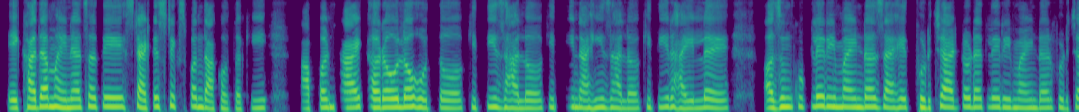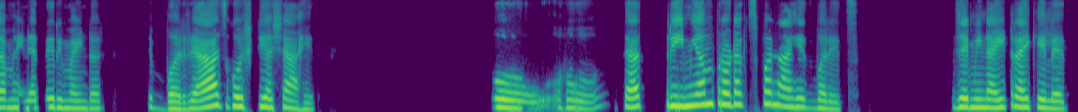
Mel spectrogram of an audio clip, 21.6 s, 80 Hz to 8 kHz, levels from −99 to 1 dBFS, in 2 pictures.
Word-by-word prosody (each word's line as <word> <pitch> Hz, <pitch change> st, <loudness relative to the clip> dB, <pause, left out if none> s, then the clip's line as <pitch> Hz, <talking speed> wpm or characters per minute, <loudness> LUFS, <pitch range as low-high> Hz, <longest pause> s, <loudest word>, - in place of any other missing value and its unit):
एखाद्या 225 Hz, +4 st, +3 dB
महिन्याचं 220 Hz, 0 st, +3 dB
ते 235 Hz, -1 st, +4 dB
स्टॅटिस्टिक्स 235 Hz, +3 st, -1 dB
पण 235 Hz, -2 st, +2 dB
दाखवतं 185 Hz, -3 st, -3 dB
की 200 Hz, 0 st, -5 dB, 0.4 s
आपण 215 Hz, +4 st, -1 dB
काय 215 Hz, +1 st, +2 dB
ठरवलं 220 Hz, +1 st, +5 dB
होत, 220 Hz, -3 st, +1 dB, 0.3 s
किती 230 Hz, +1 st, -2 dB
झालं, 200 Hz, -1 st, -1 dB
किती 230 Hz, +1 st, -7 dB
नाही 215 Hz, 0 st, +1 dB
झालं, 195 Hz, -2 st, -3 dB
किती 225 Hz, +1 st, -4 dB
राहिलंय, 200 Hz, -1 st, -2 dB, 0.4 s
अजून 210 Hz, +3 st, +4 dB
कुठले 245 Hz, +2 st, +1 dB
रिमाइंडर्स 230 Hz, -1 st, +2 dB
आहेत, 215 Hz, 0 st, 0 dB
पुढच्या 220 Hz, +2 st, +1 dB
आठवड्यातले 225 Hz, +1 st, -1 dB
रिमाइंडर, 210 Hz, -1 st, -1 dB
पुढच्या 215 Hz, +1 st, -3 dB
महिन्यातले 210 Hz, +1 st, -3 dB
रिमाइंडर. 195 Hz, -2 st, -3 dB, 0.5 s
हे -, -, -4 dB
बऱ्याच 195 Hz, +8 st, +2 dB
गोष्टी 240 Hz, 0 st, +2 dB
अशा 215 Hz, -1 st, -1 dB
आहेत. 170 Hz, -2 st, -6 dB, 1.8 s
हो, 200 Hz, -2 st, 0 dB
हो. 200 Hz, +3 st, -6 dB, 0.2 s
त्यात 235 Hz, +1 st, +3 dB, 0.2 s
प्रीमियम 265 Hz, +3 st, +5 dB
प्रॉडक्ट्स 295 Hz, -2 st, +1 dB
पण 305 Hz, -3 st, +1 dB
आहेत 230 Hz, -2 st, 0 dB
बरेच, 180 Hz, -4 st, -6 dB, 1.0 s
जे 225 Hz, 0 st, +5 dB
मी 220 Hz, 0 st, +3 dB
नाही 215 Hz, 0 st, +2 dB
ट्राय 230 Hz, -3 st, +3 dB
केलेत. 195 Hz, -4 st, 0 dB
220 Hz, 130 wpm, -20 LUFS, 200-235 Hz, 1.8 s, ठरवलं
